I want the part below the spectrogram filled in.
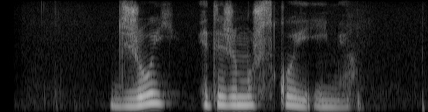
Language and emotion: Russian, neutral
